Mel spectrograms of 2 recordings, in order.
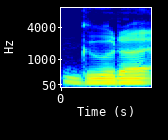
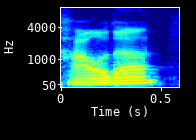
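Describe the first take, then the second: First: It is said with an American pronunciation. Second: It is said with a Dutch pronunciation. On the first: The speaker calls it wrong. "pronouncing it Gouda ... but I'm American" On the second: The speaker calls it right. "and not Gouda"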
